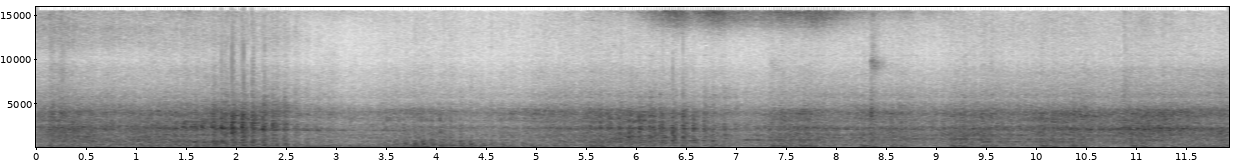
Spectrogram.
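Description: Passenger train coaches passing at speed on the track right beside the platform: a loud, steady noise of wheels running on the rails.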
